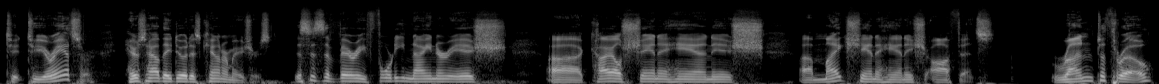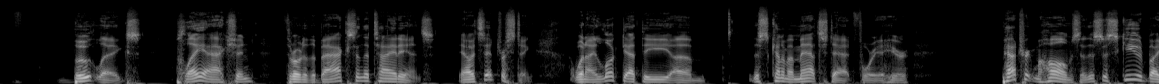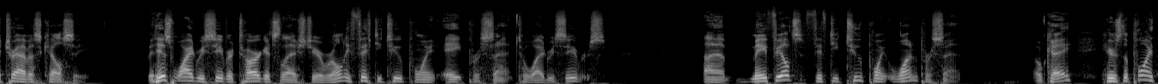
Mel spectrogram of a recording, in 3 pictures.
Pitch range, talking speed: 110-145 Hz, 150 wpm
